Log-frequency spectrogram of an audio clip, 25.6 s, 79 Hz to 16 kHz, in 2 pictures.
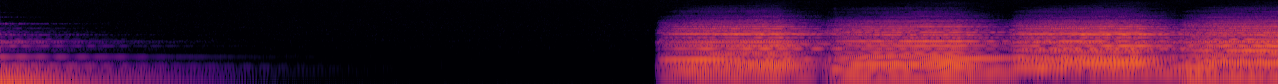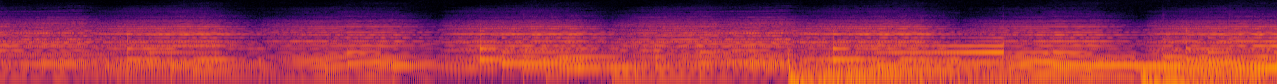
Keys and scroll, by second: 7.5 ctrl+s.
